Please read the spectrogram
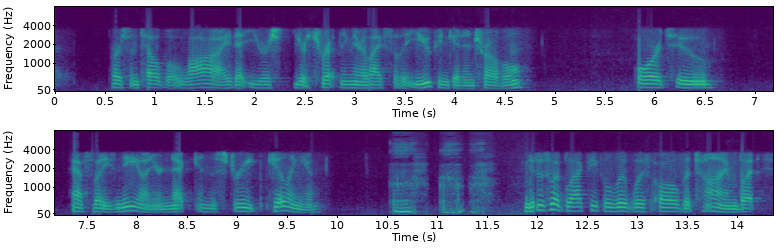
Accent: New York, United States; We came from New York and went down there without ever expecting any trouble.

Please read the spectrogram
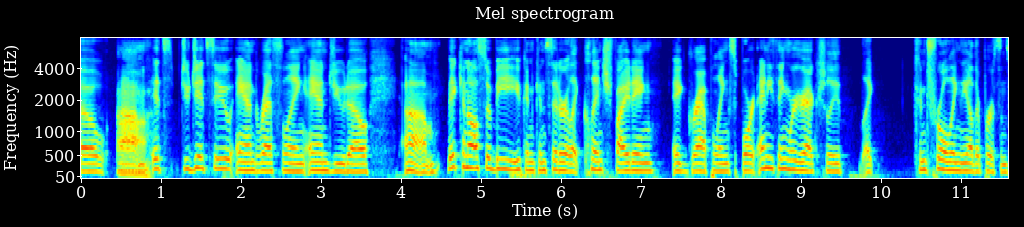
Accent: Missoula, Montana, United States; I grew up here in Missoula. I grew up riding horses, and I grew up with an older brother

